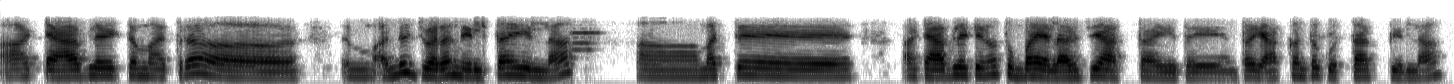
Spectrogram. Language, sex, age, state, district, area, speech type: Kannada, female, 18-30, Karnataka, Hassan, urban, conversation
